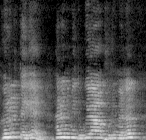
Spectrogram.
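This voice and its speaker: A woman's voice: mid-range voice, lively intonation, moderate pace, highs cut off. A middle-aged woman pastor giving an earnest sermon, telling her story with emotional swells and at times choked up. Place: church sanctuary. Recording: very echoey church hall, voice far from mic.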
